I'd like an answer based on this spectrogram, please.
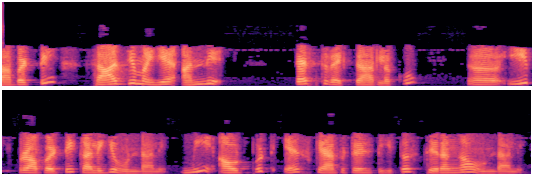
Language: Telugu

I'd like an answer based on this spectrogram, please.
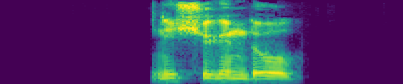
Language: Tatar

